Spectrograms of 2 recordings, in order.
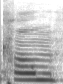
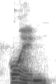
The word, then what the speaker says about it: Kouame: you know, like Kevin Combe. I don't know if, am I pronouncing your name right, Kevin? How do you, Combe? No, that's not right. Tell me how to say it right. Quoim.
